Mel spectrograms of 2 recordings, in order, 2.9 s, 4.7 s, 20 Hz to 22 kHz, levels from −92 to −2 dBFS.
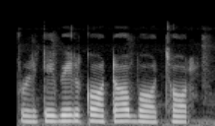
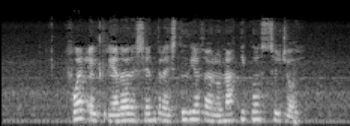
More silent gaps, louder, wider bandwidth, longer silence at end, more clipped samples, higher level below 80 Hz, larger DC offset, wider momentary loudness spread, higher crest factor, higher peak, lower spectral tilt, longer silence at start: neither; second, -24 LUFS vs -19 LUFS; second, 9.8 kHz vs 12.5 kHz; about the same, 0.05 s vs 0.05 s; neither; first, -52 dBFS vs -62 dBFS; neither; about the same, 7 LU vs 8 LU; about the same, 16 dB vs 18 dB; second, -8 dBFS vs -2 dBFS; first, -7.5 dB/octave vs -4.5 dB/octave; about the same, 0.25 s vs 0.15 s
